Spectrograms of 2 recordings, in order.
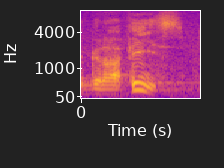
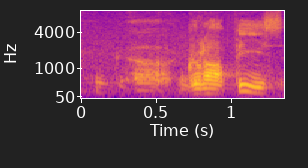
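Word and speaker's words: γραφείς: Only that is graphis, this is graphis. In other words, the accent is on the ultima here, and it's on the penult in the indicative.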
